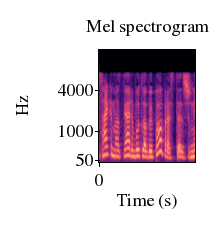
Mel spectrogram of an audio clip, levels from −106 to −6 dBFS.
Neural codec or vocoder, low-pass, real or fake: codec, 16 kHz, 2 kbps, FunCodec, trained on LibriTTS, 25 frames a second; 7.2 kHz; fake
